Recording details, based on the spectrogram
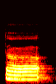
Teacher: تا کو ہم زبان کی نوک کو اوپر کے جو دانت ہیں اس کی جڑ میں لگائیں گے، جب جا کے یہ صحیح ادا ہوگا۔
